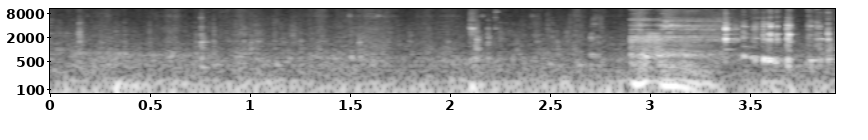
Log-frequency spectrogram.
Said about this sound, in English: So let me take another sip of my coffee here.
